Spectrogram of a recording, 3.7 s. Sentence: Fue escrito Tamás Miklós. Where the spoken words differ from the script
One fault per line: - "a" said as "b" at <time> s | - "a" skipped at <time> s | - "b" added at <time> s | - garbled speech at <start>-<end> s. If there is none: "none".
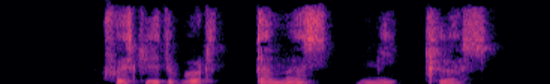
- "por" added at 1.2 s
